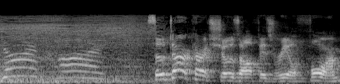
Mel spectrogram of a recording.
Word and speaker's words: Dark Heart: wrong the whole time it isn't dark heart it's darkart and what if I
